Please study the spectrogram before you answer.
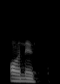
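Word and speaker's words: honest: है ओ साउंड है ऑनेस्ट एच इ silent it it sounds as अ ऑनेस्ट ओ ठीक है मून म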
